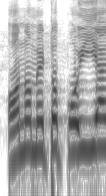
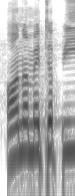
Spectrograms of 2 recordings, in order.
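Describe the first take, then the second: First: The word ends with a 'poya' sound. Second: The word ends with a 'pee' sound. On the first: The speaker calls it wrong. "नहीं है" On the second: The speaker calls it right. "है"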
